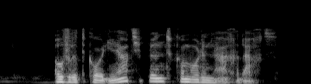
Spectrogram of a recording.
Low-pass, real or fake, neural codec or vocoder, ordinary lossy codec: 5.4 kHz; fake; codec, 16 kHz, 4 kbps, FreqCodec, larger model; AAC, 48 kbps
